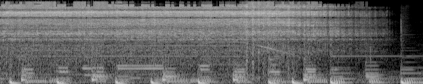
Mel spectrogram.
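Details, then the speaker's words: Mini 4WD FMA chassis gearbox on stock settings: loud, high-pitched gear whir with a ratchet-like rattle about three times a second, because the crown gear stopper sits on the chassis wall; strong but noisy, and unmodifiable in this class. "Tapi kuatnya itu kalau settingan bawaan itu berisik. Nah, berisiknya itu coba kita dengerin dulu ya suaranya yang di max."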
